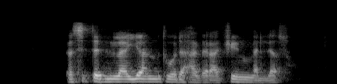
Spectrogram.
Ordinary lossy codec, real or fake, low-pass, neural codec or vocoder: AAC, 48 kbps; fake; 7.2 kHz; codec, 16 kHz, 0.8 kbps, ZipCodec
